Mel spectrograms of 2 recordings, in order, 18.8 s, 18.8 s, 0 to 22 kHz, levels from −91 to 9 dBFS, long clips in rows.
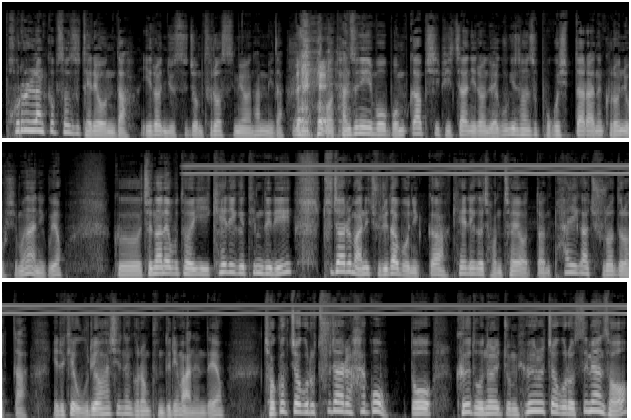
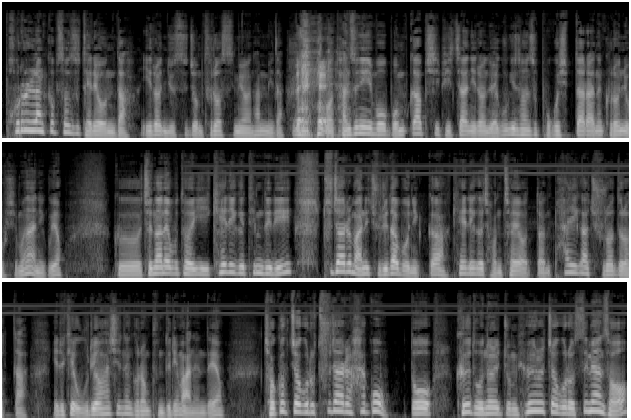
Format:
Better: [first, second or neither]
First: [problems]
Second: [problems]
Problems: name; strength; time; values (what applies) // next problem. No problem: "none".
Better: second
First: high-pitched whine; loud; from 8 s on; 8.5 kHz, 5 dB below the speech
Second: high-pitched whine; faint; from 8 s on; 8.5 kHz, 25 dB below the speech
